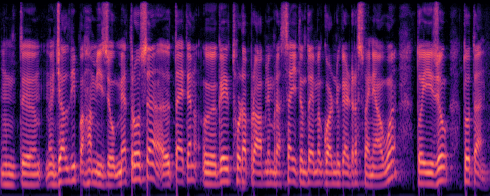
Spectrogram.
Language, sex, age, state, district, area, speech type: Kashmiri, male, 30-45, Jammu and Kashmir, Anantnag, rural, spontaneous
